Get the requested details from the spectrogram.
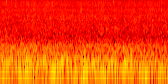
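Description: A low, continuous rumble of thunder rolls through steady rain, the deep roar holding a constant loudness with a soft hiss of rainfall above it and no voices.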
